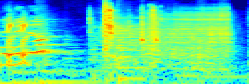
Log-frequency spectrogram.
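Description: A brief vocal sound at the start, then a few sharp clicks and knocks about a second in, over a low steady hum.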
